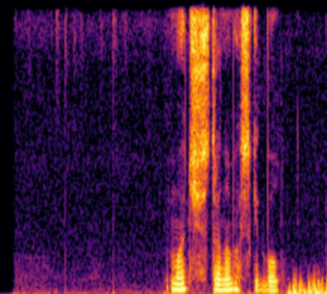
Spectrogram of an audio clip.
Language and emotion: Russian, neutral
